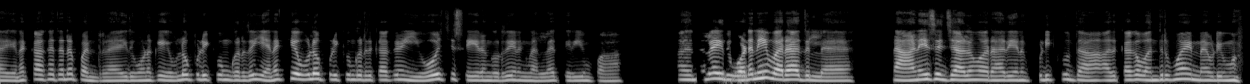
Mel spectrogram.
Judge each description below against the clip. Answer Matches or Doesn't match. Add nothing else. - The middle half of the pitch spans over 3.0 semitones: Doesn't match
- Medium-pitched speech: Doesn't match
